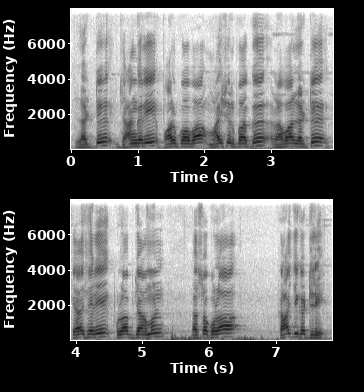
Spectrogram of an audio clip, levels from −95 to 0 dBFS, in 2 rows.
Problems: constant background noise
